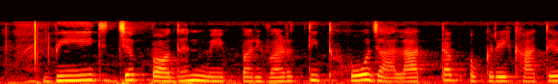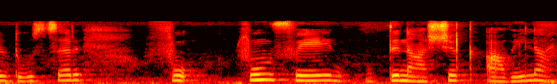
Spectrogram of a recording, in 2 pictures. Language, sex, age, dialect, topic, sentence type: Bhojpuri, female, 25-30, Western, agriculture, statement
